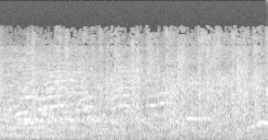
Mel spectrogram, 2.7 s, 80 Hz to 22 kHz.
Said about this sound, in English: I got 18 claps. I'm watching y'all. Thank y'all. I'll count them.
